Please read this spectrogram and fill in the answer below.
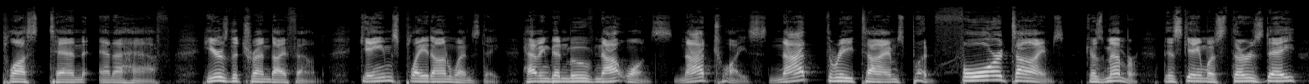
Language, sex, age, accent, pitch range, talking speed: English, male, 50-69, American, 115-155 Hz, 150 wpm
